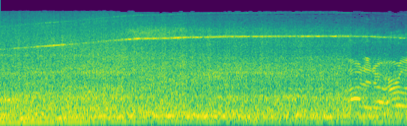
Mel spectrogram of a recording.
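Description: A heavy road vehicle passing close by: a loud, steady engine rumble with a thin high whine that rises over the first second, holds, and falls away near the end.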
